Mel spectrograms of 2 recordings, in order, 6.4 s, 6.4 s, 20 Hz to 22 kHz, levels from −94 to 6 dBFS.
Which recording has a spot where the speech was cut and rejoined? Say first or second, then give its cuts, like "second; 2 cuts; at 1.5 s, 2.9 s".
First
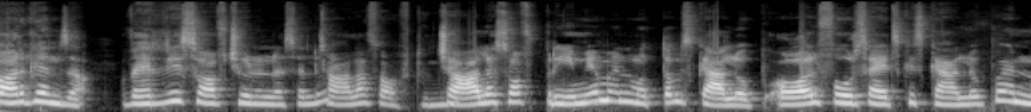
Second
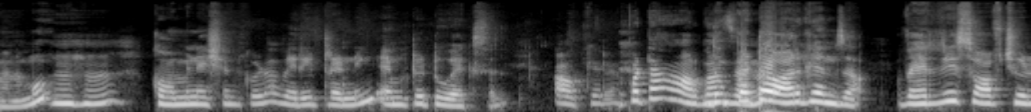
second; 1 cut; at 3.9 s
